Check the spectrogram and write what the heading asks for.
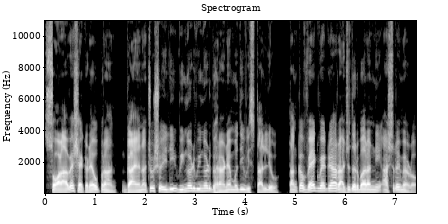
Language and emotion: Goan Konkani, neutral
